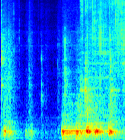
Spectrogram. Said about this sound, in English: Oh, that's what I was trying to get, that sizzling sound. So at home, when you hear that sound, you know that you're on the right track.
